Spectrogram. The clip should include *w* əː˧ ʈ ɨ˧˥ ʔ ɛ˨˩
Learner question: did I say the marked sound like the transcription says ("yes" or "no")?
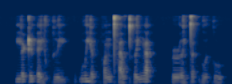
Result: no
